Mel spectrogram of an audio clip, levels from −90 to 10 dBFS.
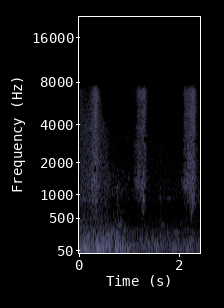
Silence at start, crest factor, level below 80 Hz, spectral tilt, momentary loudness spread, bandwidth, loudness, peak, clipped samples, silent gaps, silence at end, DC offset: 0 s; 20 dB; -62 dBFS; -2 dB/octave; 17 LU; 9 kHz; -52 LUFS; -34 dBFS; under 0.1%; none; 0 s; under 0.1%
